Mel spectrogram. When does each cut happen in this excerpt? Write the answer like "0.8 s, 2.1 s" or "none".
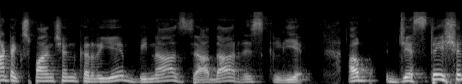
none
